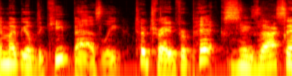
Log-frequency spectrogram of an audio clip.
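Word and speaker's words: Bazley: big that had potential, Basley, which is not Bagley. He's Basley.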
